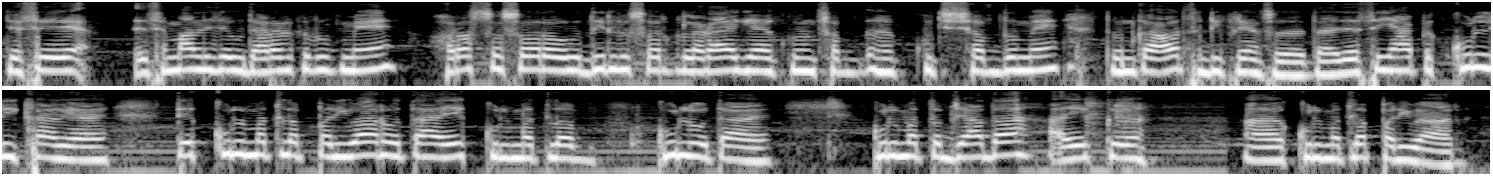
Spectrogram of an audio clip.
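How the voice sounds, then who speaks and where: A young man gives a classroom lecture, explaining patiently, repeating terms, and drawing out vowel sounds as examples. His high voice is level in tone, a little fast, and a little mellow.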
